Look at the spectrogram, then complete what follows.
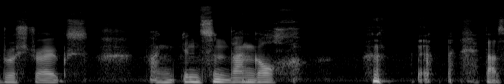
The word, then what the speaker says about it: van Gogh: the master of brush strokes I'm in sin van Gogh that's how you say his name and I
